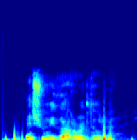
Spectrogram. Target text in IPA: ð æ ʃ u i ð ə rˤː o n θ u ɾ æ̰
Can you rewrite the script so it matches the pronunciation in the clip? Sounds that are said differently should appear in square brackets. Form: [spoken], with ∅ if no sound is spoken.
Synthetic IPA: ð æ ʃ u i ð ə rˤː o n θ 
